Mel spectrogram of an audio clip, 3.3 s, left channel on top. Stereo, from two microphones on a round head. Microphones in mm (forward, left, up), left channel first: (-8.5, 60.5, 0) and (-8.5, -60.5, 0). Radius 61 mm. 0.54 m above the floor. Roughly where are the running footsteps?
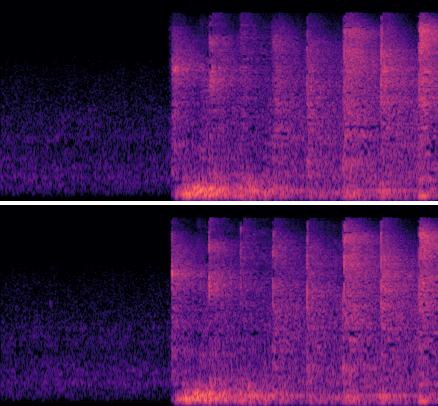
Right.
